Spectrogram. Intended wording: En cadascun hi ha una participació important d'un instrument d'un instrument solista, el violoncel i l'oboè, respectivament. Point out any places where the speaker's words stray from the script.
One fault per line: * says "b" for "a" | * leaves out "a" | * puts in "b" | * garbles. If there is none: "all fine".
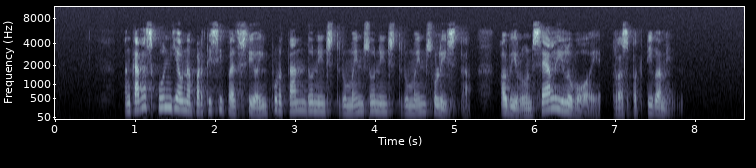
all fine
